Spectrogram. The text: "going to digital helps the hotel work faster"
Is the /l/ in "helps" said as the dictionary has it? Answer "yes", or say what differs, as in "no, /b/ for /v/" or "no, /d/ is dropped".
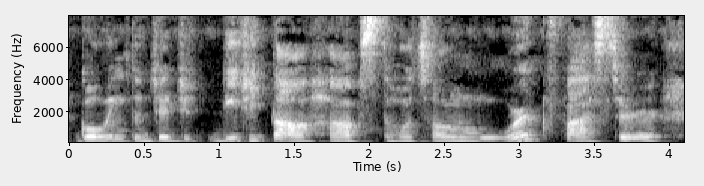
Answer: no, /l/ is dropped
